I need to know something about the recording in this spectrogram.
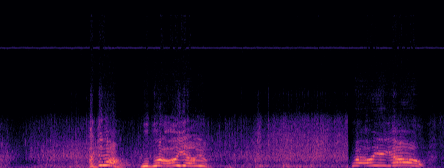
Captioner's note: man speaking foreign language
